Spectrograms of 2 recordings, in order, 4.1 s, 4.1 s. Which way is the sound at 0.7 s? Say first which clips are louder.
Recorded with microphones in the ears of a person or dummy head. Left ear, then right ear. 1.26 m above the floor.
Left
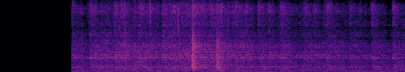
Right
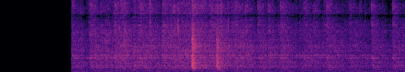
Right 4 dB; 35° right (ahead or behind).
